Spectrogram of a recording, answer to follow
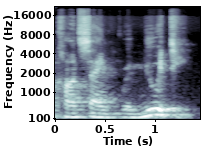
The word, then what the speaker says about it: consanguinity: Yet the intestacy statute lists a long and deep line of consanguinity. Did I pronounce that right?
